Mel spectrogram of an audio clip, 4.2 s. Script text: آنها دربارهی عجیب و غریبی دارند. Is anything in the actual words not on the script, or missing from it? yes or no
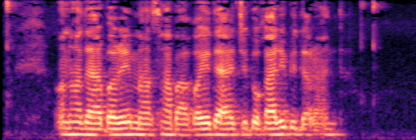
yes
